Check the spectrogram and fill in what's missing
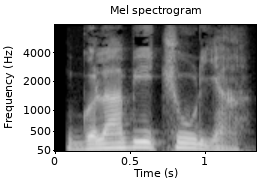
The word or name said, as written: गुलाबी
